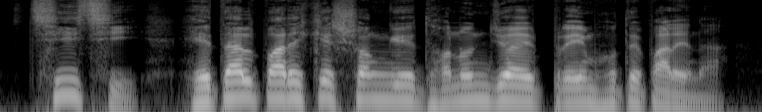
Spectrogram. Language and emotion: Bengali, neutral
